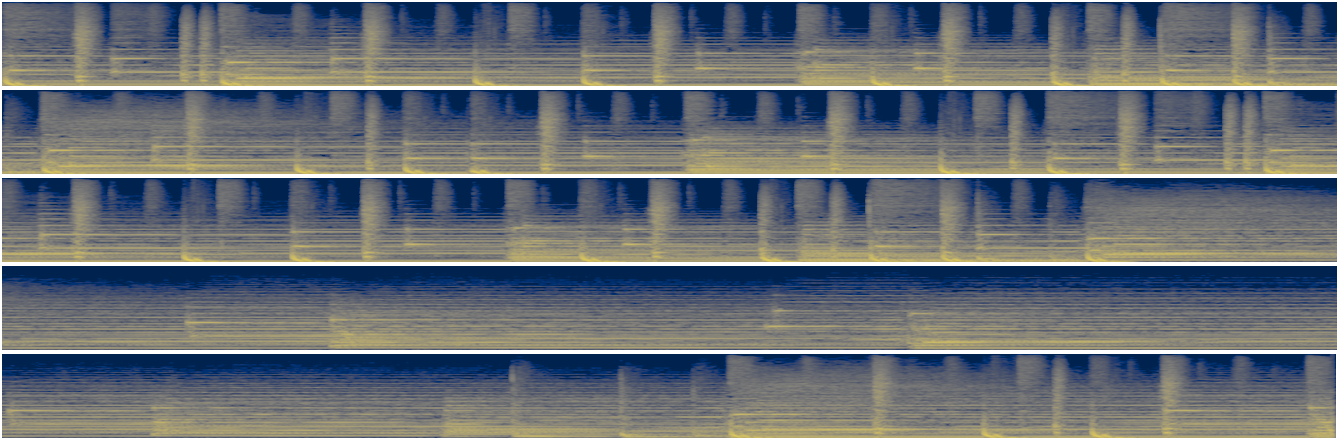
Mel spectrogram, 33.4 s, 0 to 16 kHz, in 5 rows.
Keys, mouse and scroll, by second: 5.2 click, 9.2 click, 11.5 ctrl+click, 13.4 ctrl+z, 15.1-15.6 typing, 15.2 click, 16.4 click, 18.9 ctrl+click, 20.6 click, 23.8 click, 27.4 ctrl+click, 28.6 ctrl+click, 30.9 ctrl+click, 32.4 click.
